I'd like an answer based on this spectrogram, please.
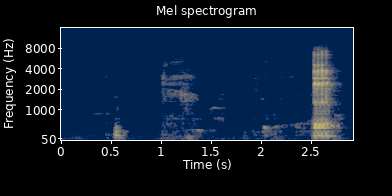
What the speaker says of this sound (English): When you gotta belch, you gotta belch.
